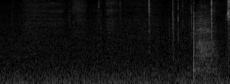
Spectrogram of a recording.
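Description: Near silence, with a few faint taps of a stylus on a pen tablet in the second half as lines are drawn.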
